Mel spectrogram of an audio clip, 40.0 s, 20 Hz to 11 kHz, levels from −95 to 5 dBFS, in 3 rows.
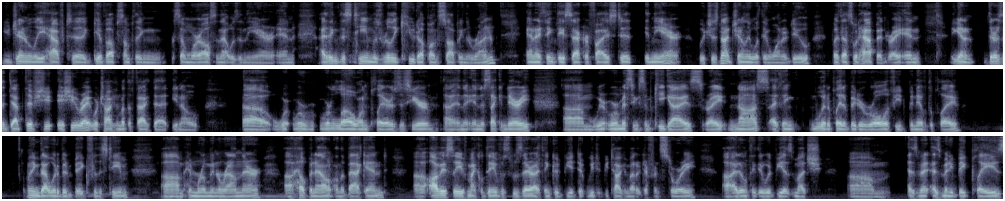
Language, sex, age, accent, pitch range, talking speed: English, male, 30-49, American, 90-105 Hz, 245 wpm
